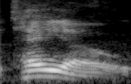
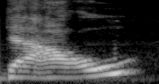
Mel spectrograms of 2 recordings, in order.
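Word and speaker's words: Tao: the dow the taiyo i used to say the taiyo yeah well you were right um it's the dao and and the reason for for the different pronunciations of of t-a-o and why that was called dao and it's actually dao it is because is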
